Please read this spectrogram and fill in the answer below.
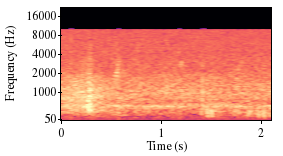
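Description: Quiet room tone: a steady hiss with a faint hum, and a few soft knocks and rustles.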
